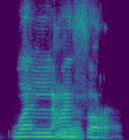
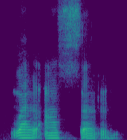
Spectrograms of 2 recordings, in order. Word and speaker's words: wal asr: Kalau kita mau putus per ayat, maka kita bacanya tetap harus wal asr. Wal asr.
